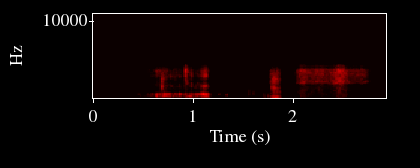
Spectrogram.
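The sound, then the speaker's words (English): A loud, wet slurp of a vodka Mio drink lasting under a second, then a few small gulping clicks, a sharp gasp, and a raspy, sputtering choke with no talking. “Sorry, I cracked myself up with a loud slurp and choked.”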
